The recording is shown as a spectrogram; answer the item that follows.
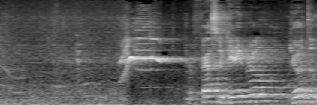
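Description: A child's high-pitched vocal squeak that slides upward and holds for about a second, starting a little past halfway, followed by more high-pitched voice sounds through the stage microphone.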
